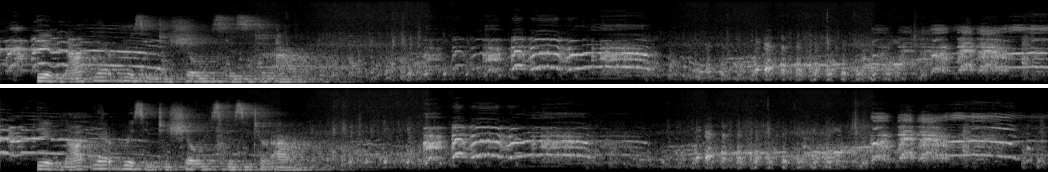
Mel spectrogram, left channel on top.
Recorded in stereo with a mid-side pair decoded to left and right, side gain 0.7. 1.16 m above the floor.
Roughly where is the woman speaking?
Ahead.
